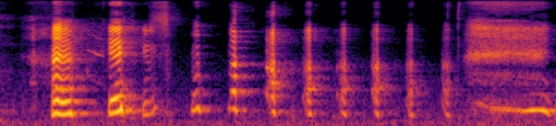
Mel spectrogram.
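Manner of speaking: high, loud laughing fit; long hearty laughter. Real, not acted. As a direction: laugh helplessly at your own joke. Cracks up at own accent.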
